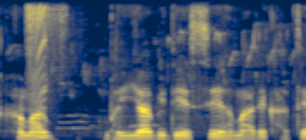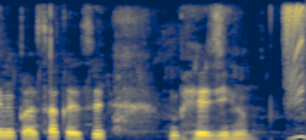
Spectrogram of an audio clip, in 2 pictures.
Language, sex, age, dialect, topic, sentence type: Bhojpuri, male, 25-30, Western, banking, question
